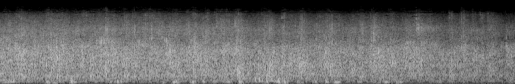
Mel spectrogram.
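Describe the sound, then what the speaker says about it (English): A room full of people applauds at a community event in Cincinnati, loud, dense and continuous clapping that holds steady for about five seconds and eases off only slightly at the close. "Can we get another round of applause for Regina, please?"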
